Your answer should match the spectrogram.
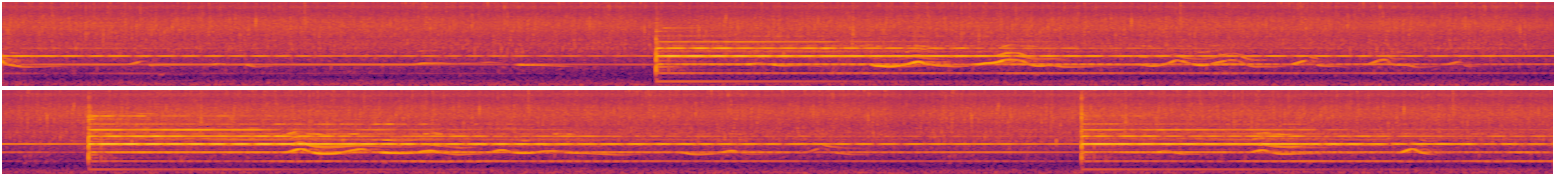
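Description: Crystal singing bowls struck three times, about ten seconds apart, each strike ringing out in several steady tones that slowly fade. A wavering, gliding tone weaves over them.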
